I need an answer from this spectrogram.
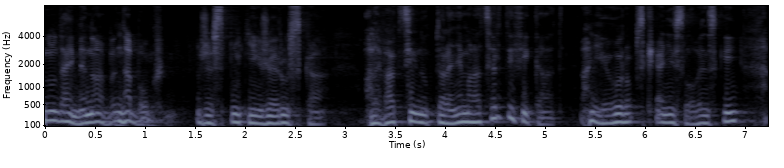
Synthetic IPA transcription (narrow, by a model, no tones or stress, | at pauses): nuːd̪ajmɛnɔnabɔk | ʒɛsput̪ɲiɡʒɛɾuska | alɛʋakt͡siːnukt̪ɔɾaːɲɛmalat͡sɛɾt̪ifikaːt̪ | aɲiɛʊɾɔːpskiaɲislɔʋɛnski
